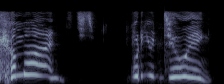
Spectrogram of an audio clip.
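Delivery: tiny, very high-pitched, slow, shrunken voice. Voicing a character who has just shrunk in size: higher-pitched shrunken character voice. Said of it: "Her voice is a lot higher pitched now".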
